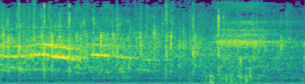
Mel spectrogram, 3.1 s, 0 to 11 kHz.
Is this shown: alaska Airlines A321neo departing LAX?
no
